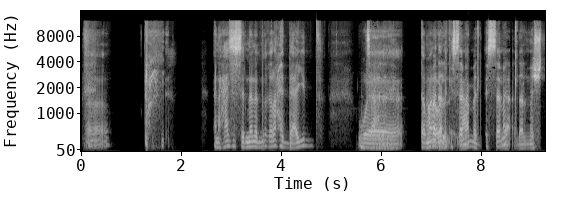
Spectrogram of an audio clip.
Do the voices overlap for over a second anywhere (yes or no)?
yes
